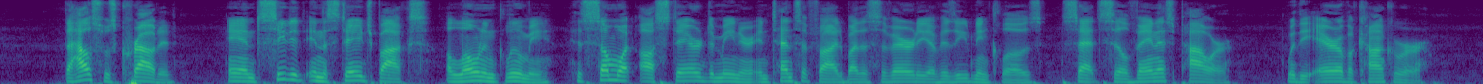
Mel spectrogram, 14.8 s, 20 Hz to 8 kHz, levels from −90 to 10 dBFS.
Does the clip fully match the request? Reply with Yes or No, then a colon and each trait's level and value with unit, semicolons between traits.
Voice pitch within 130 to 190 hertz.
No: low, 120 Hz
